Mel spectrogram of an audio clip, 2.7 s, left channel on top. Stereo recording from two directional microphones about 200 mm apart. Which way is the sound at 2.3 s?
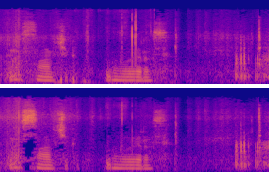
25° right (ahead or behind).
